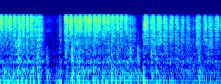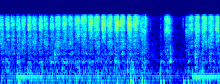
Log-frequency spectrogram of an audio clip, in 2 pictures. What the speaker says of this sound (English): if I see any areas where there's still a little gloss, I'll hit it again with the sandpaper.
